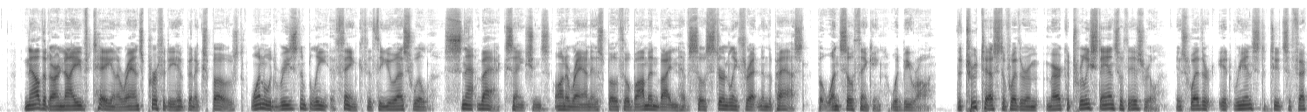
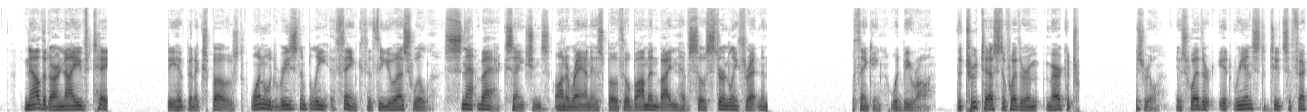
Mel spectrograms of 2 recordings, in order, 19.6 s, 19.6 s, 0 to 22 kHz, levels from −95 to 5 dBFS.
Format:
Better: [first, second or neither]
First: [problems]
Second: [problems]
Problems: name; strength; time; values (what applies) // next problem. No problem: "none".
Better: first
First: none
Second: audio cutting out; at 1.5 s for 1 s, at 12 s for 1.5 s and at 16 s for 1 s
